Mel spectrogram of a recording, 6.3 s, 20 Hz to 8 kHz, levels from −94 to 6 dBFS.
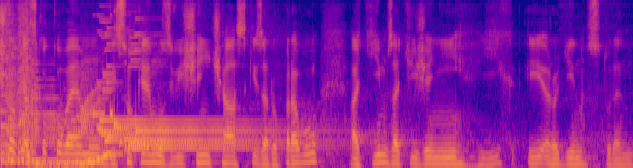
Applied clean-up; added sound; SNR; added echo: none; Keyboard (musical); 0 dB; none.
